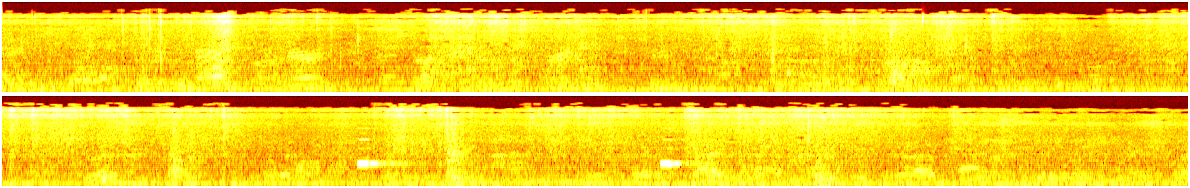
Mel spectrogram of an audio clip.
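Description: Plastic grocery bags rustle as they are lifted into a shopping cart.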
